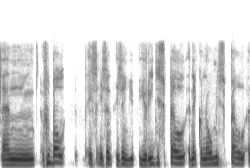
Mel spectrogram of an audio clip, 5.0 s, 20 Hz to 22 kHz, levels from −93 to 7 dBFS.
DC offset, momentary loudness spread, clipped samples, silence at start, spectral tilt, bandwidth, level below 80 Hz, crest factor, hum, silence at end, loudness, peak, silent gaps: under 0.1%; 8 LU; under 0.1%; 0 s; -7 dB/octave; 8.2 kHz; -68 dBFS; 12 dB; none; 0 s; -23 LUFS; -10 dBFS; none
